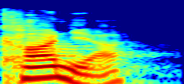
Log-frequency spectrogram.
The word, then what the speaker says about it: Coniah: So Jehoiachin, he was also called Jeconiah, or we might say Jeconiah, American, or Coniah, which would really be pronounced Kanya.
